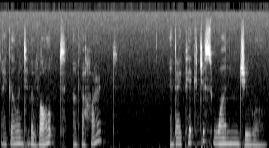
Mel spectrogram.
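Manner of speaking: soft, unhurried reflection with long pauses; guided meditation. Real, not acted. Leading listeners into a little reflection, soft meditation voice. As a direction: lead them inward quietly.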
